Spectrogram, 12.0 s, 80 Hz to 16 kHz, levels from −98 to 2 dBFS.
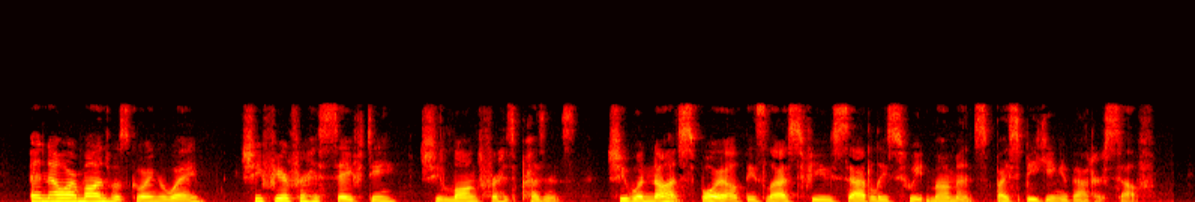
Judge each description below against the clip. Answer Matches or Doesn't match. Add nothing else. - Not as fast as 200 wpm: Matches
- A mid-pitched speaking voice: Matches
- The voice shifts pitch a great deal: Doesn't match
